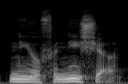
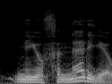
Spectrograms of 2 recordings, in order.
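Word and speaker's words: Neofinetia: That's how he pronounces it, Neophonetia. He sent his son to Japan to study with the same master, and the son pronounces it Neophonetia. So even within the same family and the same mentor, they can't come up with the correct pronunciation.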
